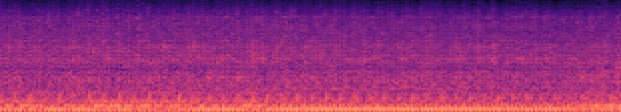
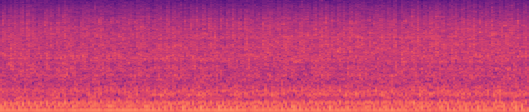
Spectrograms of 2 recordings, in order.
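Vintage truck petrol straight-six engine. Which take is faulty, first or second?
first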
